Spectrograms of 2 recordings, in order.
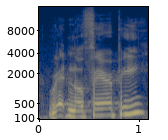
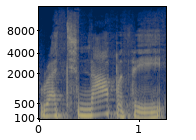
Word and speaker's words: retinopathy: correctly what is diabetic retinal therapy is that how you say it it's diabetic retinopathy it's literally translated as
